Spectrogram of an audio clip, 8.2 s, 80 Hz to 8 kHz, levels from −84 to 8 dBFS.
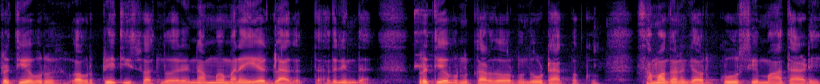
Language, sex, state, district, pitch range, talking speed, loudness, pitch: Kannada, male, Karnataka, Mysore, 100-110 Hz, 130 wpm, -19 LUFS, 105 Hz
